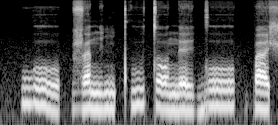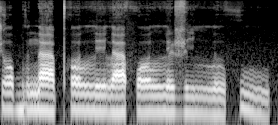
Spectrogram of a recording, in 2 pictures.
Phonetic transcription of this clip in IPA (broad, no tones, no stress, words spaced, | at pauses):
wo | ʐaniŋpʰu tɔnɛɪ̯ɡo | paʃɔbʊna pʰɔlːela fɔlːeʐilːʊ fu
